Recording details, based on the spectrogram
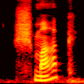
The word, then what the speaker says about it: schmuck: Schmuck? Did I say that right? Schmuck? – Yeah, schmuck. Yeah, you know.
